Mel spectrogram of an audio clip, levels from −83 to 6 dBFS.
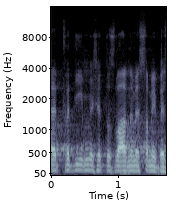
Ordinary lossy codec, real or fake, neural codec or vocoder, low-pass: Opus, 32 kbps; real; none; 14.4 kHz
